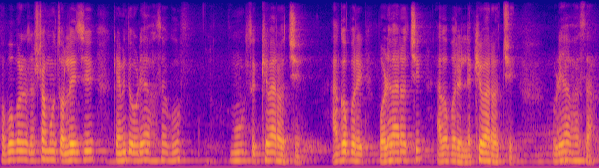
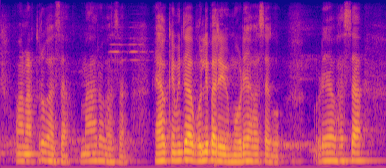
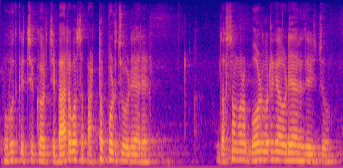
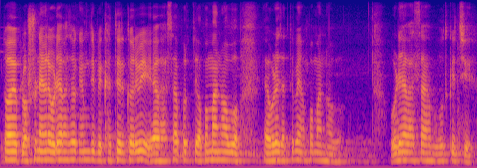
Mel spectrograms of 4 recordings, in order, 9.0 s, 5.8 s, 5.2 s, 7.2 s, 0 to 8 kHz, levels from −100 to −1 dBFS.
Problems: none marked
